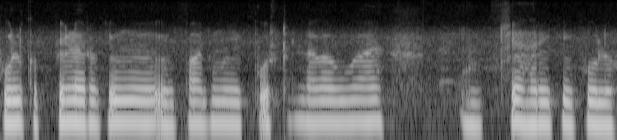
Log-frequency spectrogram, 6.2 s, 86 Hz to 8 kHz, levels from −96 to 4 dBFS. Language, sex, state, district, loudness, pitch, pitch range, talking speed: Hindi, male, Uttar Pradesh, Etah, -26 LUFS, 150 Hz, 145-155 Hz, 60 wpm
